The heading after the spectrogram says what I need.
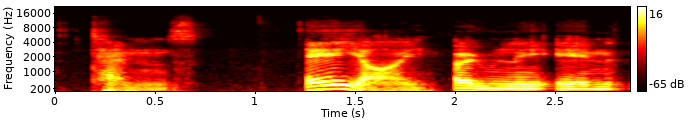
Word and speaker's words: Thames: pasts red meant delt the letter a never gives you the sound a except for these four words any many at which is a less common way of pronouncing eight the simple past of to eat and thames a i only in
